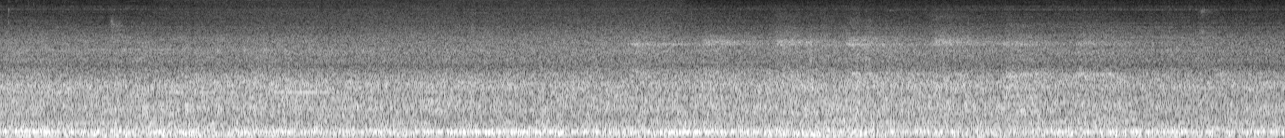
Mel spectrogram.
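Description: A construction crane's engine rumbles.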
